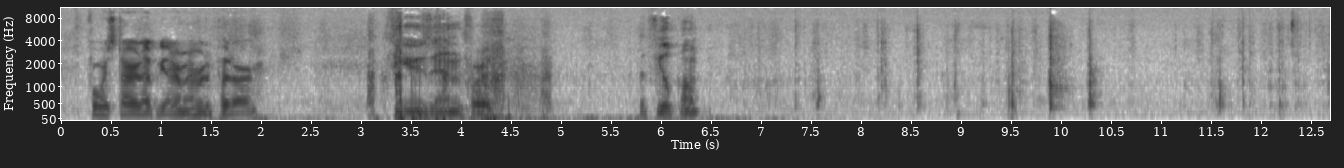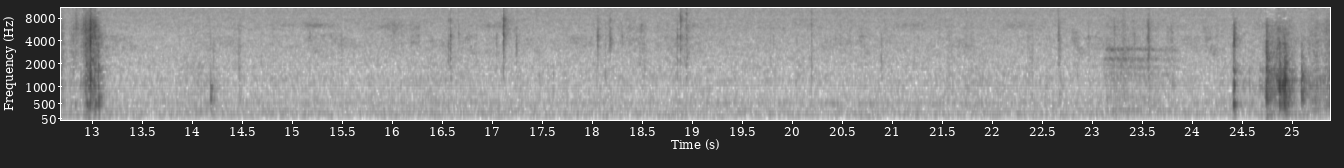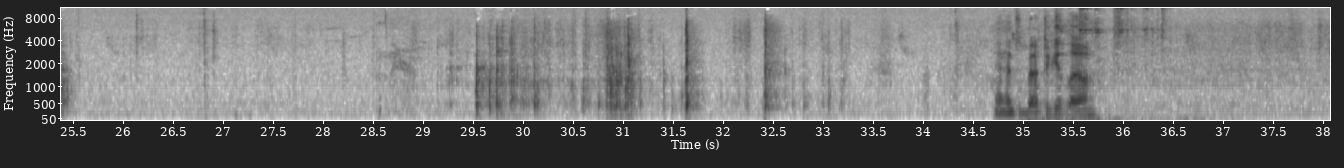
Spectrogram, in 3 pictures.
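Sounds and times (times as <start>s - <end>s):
small parts clicking and knocking: 16.5s - 17.4s, 18.0s - 19.1s.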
